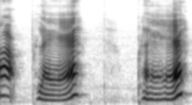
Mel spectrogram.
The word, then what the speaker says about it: แผล: คำ สุด ท้าย ค่ะ คำ นี้ อ่าน ว่า แผล แผล พยัญชนะ ควบ กล้ำ ของ คำ นี้ ก็ ต้อง เป็น ผ ล ค่ะ เพราะ มัน มี แค่ 2 ตัว นั่น เอง และ สุด ท้าย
